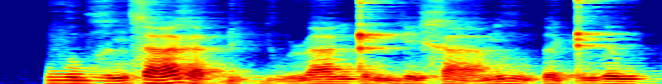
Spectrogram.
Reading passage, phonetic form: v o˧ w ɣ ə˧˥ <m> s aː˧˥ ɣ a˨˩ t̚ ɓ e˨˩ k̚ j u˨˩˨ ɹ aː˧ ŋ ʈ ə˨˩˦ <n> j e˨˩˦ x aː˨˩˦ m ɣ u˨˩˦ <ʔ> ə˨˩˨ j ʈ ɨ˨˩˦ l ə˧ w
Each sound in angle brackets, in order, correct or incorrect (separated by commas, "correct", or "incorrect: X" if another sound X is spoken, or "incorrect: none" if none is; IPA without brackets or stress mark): incorrect: ŋ, incorrect: ŋ, correct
